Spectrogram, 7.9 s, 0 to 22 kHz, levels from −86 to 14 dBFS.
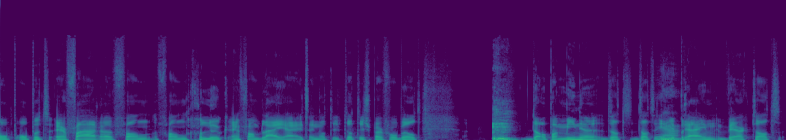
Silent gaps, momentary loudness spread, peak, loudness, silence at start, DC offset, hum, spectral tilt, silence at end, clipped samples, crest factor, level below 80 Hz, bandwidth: none; 8 LU; -10 dBFS; -30 LUFS; 0 s; under 0.1%; none; -6.5 dB/octave; 0.05 s; under 0.1%; 20 dB; -68 dBFS; 16 kHz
